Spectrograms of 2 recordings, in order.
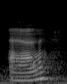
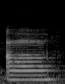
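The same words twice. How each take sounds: First: The pitch rises from middle to high. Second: The pitch stays high and level. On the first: "Second tone is the rising tone" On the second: "First tone is the high and flat tone"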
